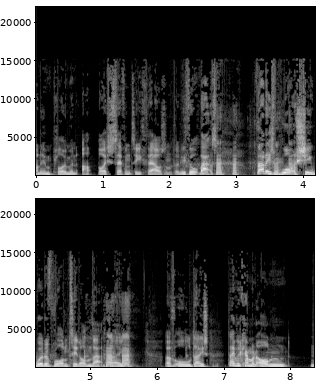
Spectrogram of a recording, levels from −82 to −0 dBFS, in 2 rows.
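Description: No technical faults can be heard anywhere in the clip.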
